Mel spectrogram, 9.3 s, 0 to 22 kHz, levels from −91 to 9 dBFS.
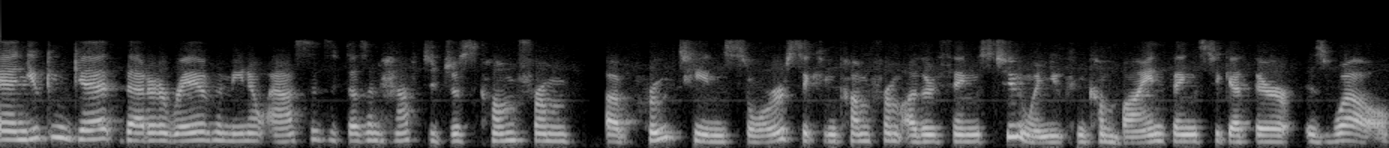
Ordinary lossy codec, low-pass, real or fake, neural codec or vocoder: Opus, 64 kbps; 7.2 kHz; real; none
